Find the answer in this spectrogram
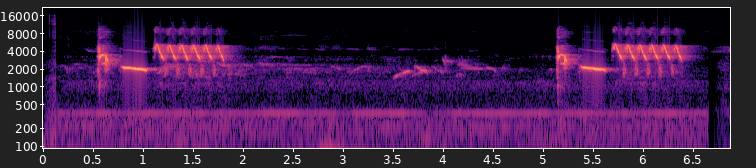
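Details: Eastern Towhee in April along the Towpath Trail by the old Ohio and Erie Canal, Ohio, giving its 'drink-your-tea' song twice, about four seconds apart: a sharp note, a lower slurred note, then a quick ringing trill; soft chirps from another bird between.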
